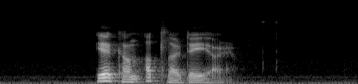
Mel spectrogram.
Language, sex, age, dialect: Faroese, male, 36-60, Norðuroyggjar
